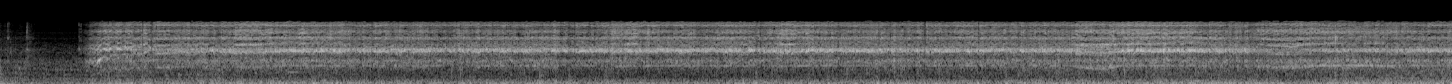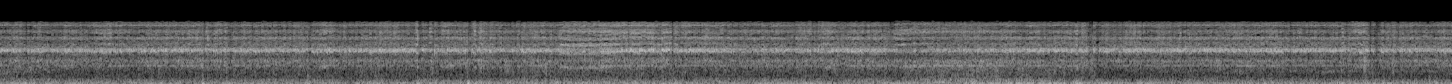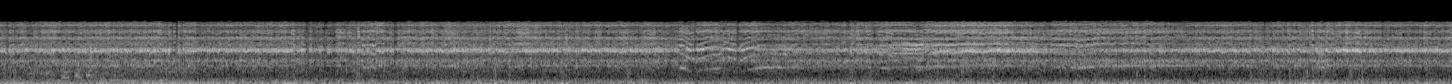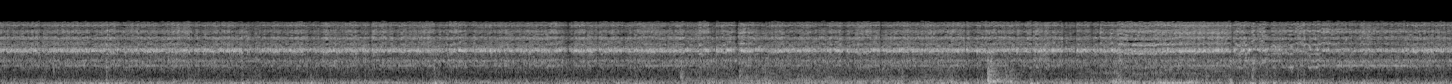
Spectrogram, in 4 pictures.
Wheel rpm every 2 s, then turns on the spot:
100, 230, 230, 230, 230, 230, 230, 230, 230, 230, 230, 230, 230, 230, 230, 230, 230, 220, 210, 220, 230, 230, 230, 240, 230, 240, 230, 230, 230.
none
